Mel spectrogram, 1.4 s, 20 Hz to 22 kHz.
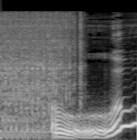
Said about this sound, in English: I'm spinning the wheel. All right. I'm going to try win you something goodly. Here we go. 3, 2, 1, and spin.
